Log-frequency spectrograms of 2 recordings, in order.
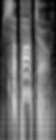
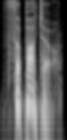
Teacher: In Latin America, the word for shoe, zapato, is pronounced with an S sound, so zapato. But in most of Spain, it has more of a TH sound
